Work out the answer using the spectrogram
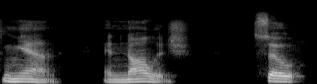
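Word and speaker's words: jnana: gyan which is uh spelled with j-n-a-n-a nyan it's pronounced nyan and knowledge so it's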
